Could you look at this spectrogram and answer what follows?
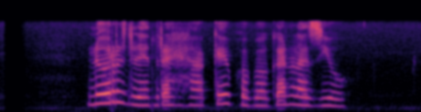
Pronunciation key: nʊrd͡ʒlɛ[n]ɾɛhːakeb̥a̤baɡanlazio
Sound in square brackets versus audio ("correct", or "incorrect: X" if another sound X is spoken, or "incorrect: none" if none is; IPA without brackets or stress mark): correct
